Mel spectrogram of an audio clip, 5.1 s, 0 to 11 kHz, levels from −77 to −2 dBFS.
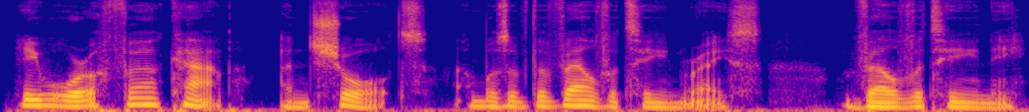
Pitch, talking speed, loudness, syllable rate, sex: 110 Hz, 165 wpm, -18 LUFS, 4.3 syllables/s, male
